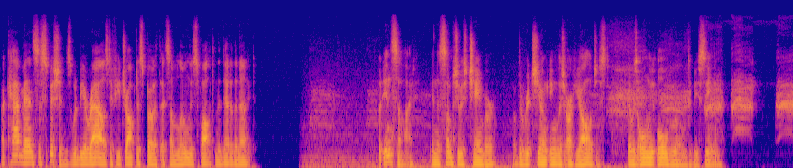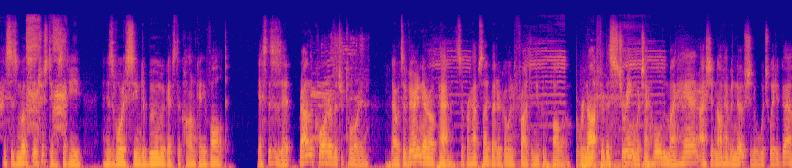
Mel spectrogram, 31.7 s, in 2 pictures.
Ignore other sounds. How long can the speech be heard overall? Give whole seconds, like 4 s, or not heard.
28 s.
